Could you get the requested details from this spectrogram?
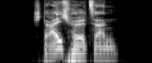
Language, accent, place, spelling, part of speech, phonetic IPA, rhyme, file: German, Germany, Berlin, Streichhölzern, noun, [ˈʃtʁaɪ̯çˌhœlt͡sɐn], -aɪ̯çhœlt͡sɐn, De-Streichhölzern.ogg
- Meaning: dative plural of Streichholz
